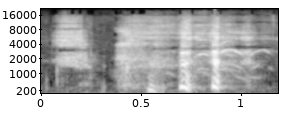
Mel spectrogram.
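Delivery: loud, high cackle; high burst of laughter. Real, not acted. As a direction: crack up hard. Laughs at own joke.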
